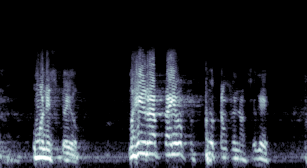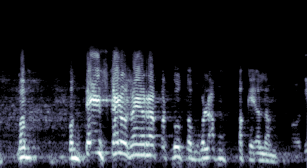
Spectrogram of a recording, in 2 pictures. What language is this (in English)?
Filipino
